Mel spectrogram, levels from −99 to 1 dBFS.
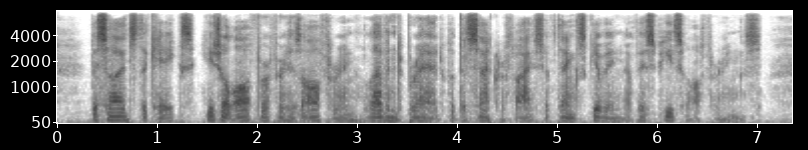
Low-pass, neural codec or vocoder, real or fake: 7.2 kHz; codec, 16 kHz, 8 kbps, FreqCodec, smaller model; fake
